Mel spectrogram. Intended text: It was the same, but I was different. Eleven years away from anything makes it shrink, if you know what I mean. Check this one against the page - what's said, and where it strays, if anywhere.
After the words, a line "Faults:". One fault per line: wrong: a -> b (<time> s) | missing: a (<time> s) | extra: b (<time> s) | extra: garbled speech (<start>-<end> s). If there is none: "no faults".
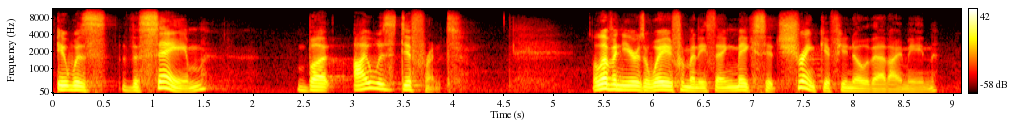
It was the same, but I was different. Eleven years away from anything makes it shrink, if you know that I mean.
Faults:
wrong: what -> that (8.2 s)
